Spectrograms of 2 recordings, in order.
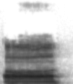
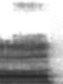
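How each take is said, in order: First: The vowel is sounded with the vocal folds vibrating. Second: The same.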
